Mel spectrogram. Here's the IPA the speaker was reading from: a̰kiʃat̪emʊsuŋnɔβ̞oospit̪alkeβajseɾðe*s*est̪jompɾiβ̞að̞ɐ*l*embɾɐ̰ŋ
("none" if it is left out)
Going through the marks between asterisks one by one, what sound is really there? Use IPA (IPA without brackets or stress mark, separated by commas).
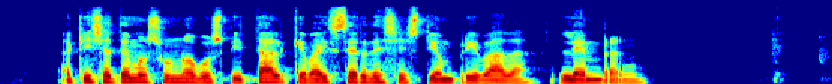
ʃ, l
